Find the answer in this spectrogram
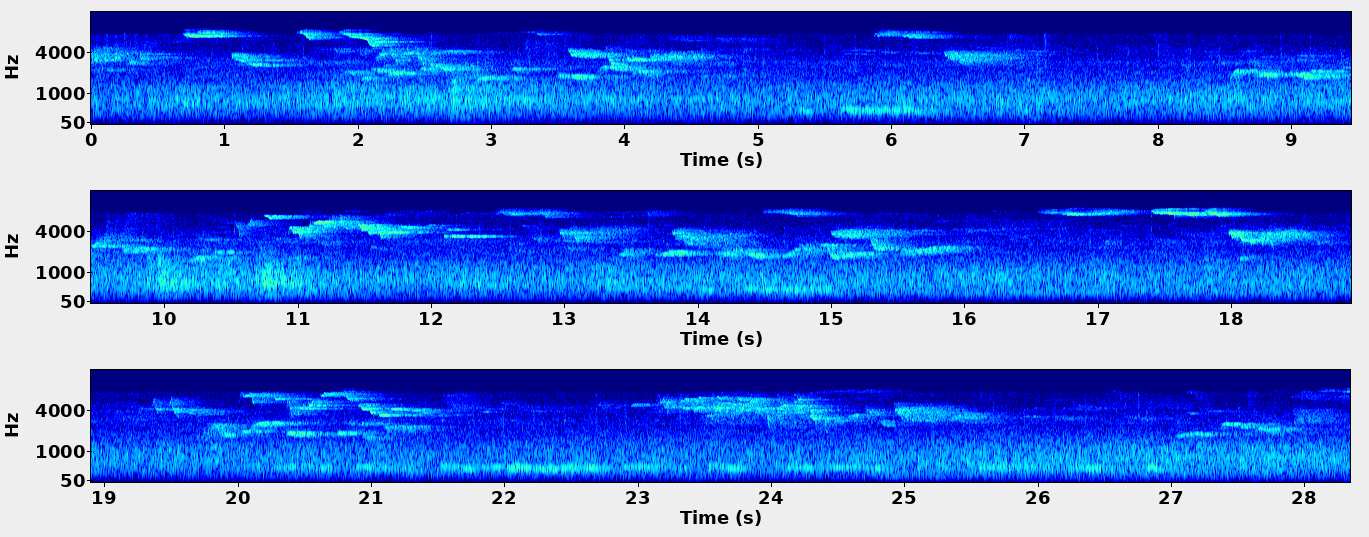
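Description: Several woodland birds singing and calling: short high chirps and phrases from different birds overlap throughout, over a steady background hush.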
